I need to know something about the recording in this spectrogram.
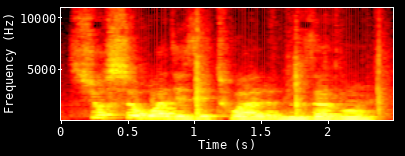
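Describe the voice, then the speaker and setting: A woman's voice: mid-range voice, unhurried, darkish tone, a little hiss or hum. A woman giving an unscripted tarot reading to viewers, repeating words for emphasis as she searches for the next one. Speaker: tarot reader, host of horoscope guidance videos. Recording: roomy echo, distant microphone.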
